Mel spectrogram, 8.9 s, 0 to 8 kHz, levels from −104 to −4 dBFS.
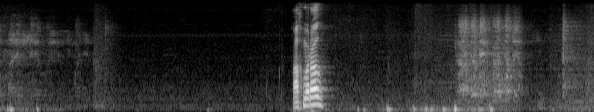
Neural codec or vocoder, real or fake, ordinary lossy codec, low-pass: none; real; none; 7.2 kHz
